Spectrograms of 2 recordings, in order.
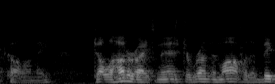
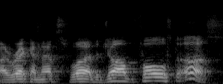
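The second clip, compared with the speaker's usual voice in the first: booming, grand, very loud rumbling hero voice; 10 dB louder than usual. Riley answers his companion's outburst about moving a grizzly: rumbling mock-hero voice. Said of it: "rumbling in one of his mock hero voices".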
